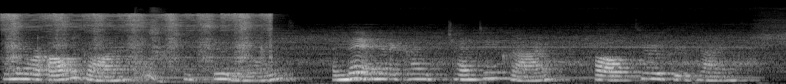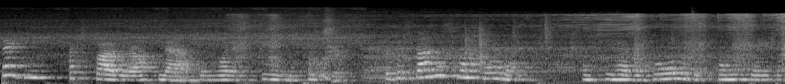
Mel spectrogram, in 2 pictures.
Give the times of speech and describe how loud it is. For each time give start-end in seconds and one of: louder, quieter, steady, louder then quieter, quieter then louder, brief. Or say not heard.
0.0-15.6 steady.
